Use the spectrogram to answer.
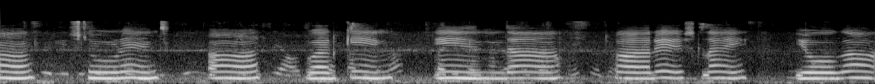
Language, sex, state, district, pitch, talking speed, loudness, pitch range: English, female, Andhra Pradesh, Sri Satya Sai, 285 Hz, 60 wpm, -14 LUFS, 280-295 Hz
